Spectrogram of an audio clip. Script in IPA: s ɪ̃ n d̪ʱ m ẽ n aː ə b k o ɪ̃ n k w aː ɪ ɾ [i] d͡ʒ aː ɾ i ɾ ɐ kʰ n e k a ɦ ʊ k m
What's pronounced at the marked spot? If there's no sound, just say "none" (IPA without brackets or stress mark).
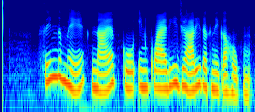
i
